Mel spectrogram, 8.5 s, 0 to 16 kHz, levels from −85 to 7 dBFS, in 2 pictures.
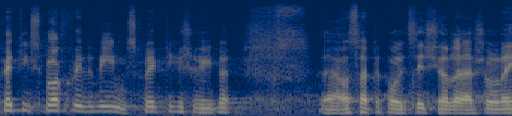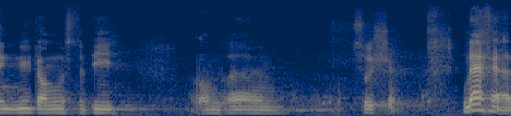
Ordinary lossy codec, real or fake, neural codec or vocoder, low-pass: none; fake; codec, 32 kHz, 1.9 kbps, SNAC; 14.4 kHz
